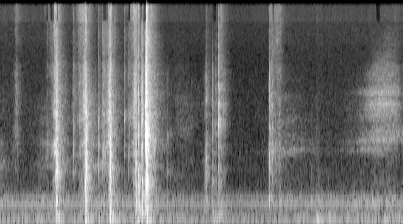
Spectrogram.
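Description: Tarot cards being drawn and shuffled by hand, a quick run of crisp riffling snaps followed by a couple of softer slides and a faint rustle, close and clear.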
